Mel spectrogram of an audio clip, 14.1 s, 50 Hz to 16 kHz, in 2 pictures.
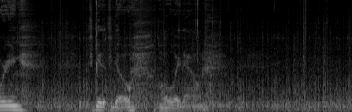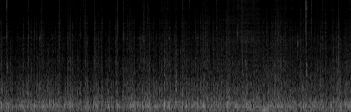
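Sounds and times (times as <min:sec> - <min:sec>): steady low rumble: 0:00.0 - 0:06.4.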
